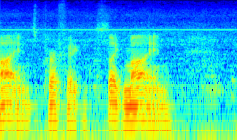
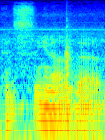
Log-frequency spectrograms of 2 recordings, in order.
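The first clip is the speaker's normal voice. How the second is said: usual speaking voice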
